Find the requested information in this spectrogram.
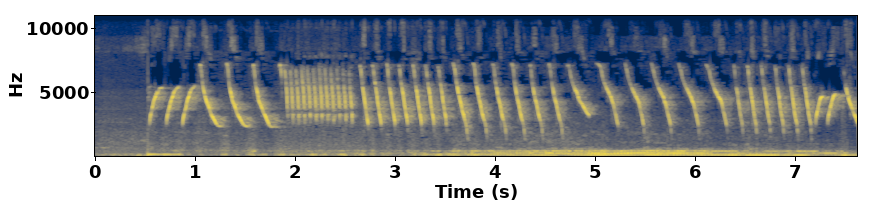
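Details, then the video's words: Canary song used as a master recording to stimulate other birds to sing: rapid falling whistled sweeps repeated several times a second, with a buzzy rattling trill near the start and a faint low hum beneath. "Kenari full durasi Top Masteran, merangsang burung lain berkicau"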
